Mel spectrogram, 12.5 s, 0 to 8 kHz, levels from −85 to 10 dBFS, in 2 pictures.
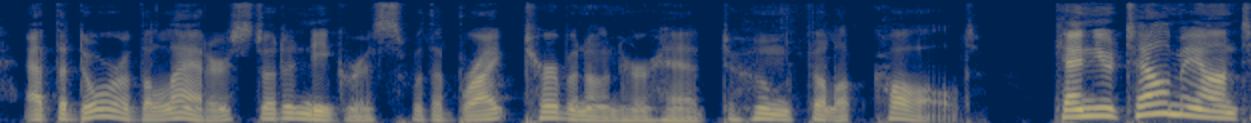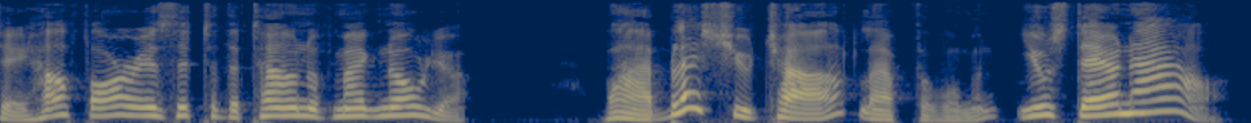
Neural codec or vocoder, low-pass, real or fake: none; 7.2 kHz; real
